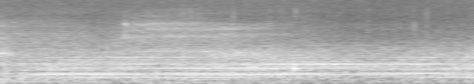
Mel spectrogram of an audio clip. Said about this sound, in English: Dig like, those train sounds, man. That's right.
